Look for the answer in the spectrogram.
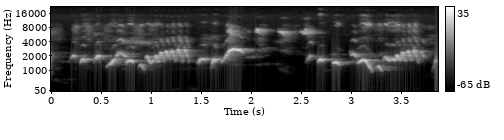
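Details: White-rumped shama, loud rattling song used to prompt another bird into singing quickly: a continuous stream of warbled, twisting whistles with rapid trilled rattles, briefly pausing and then resuming in the same varied pattern.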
